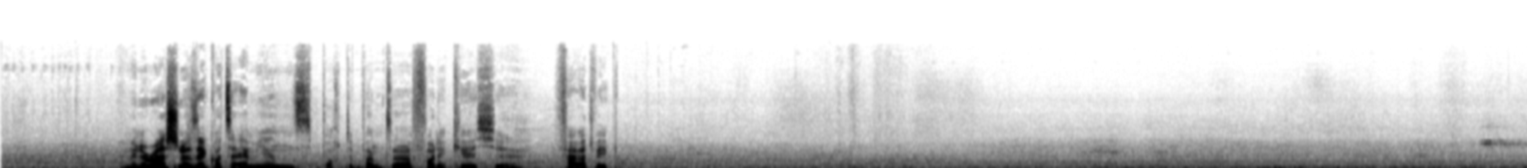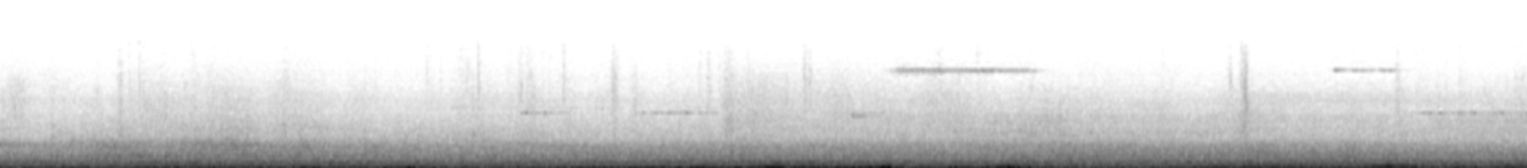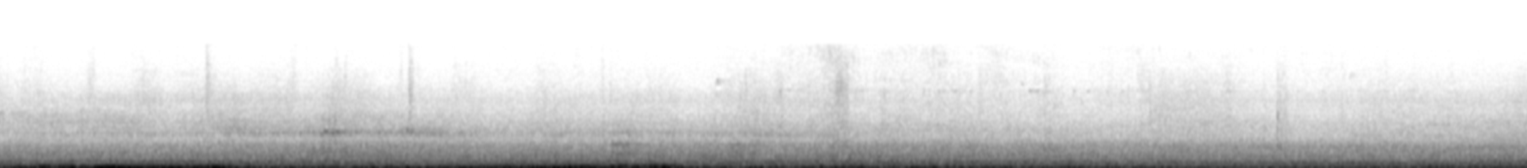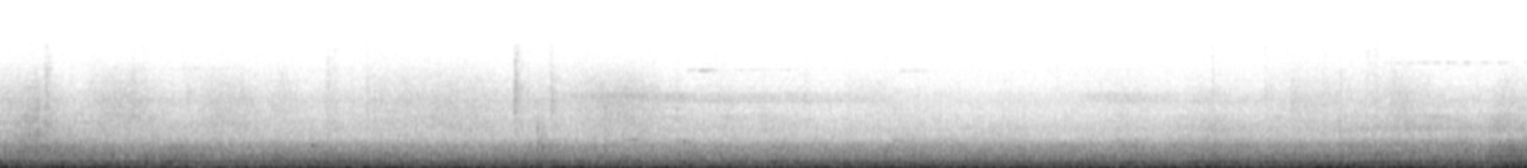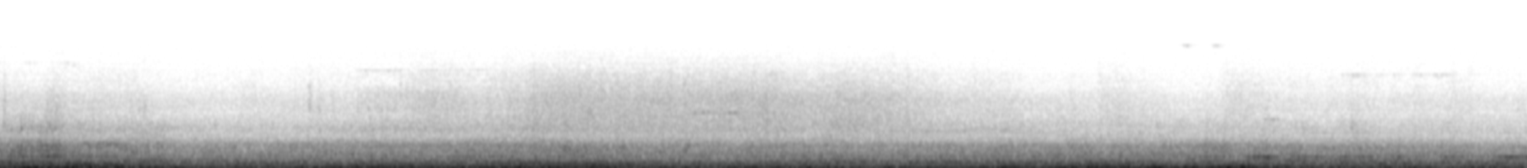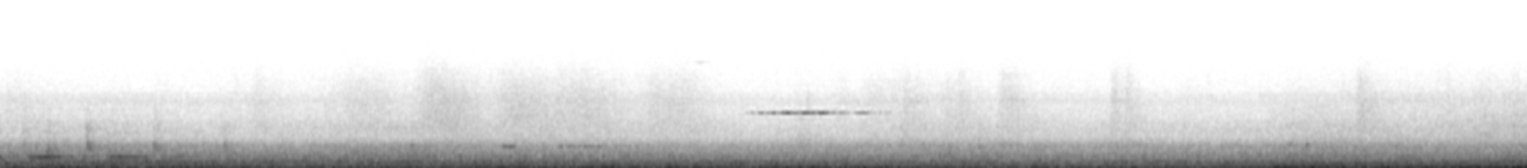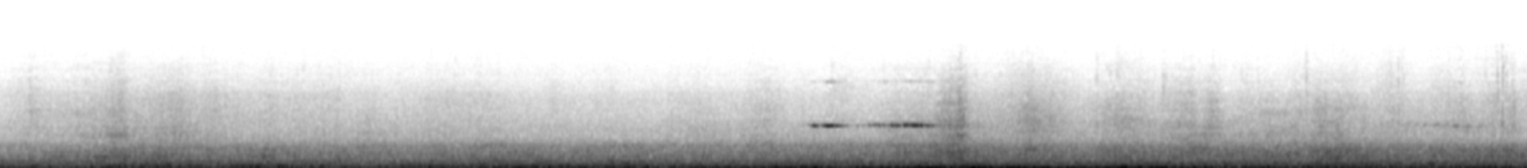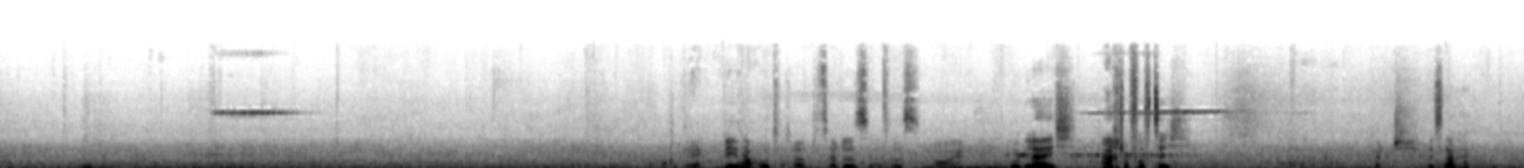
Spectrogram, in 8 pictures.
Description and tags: AMB PARIS Porte de Pantin vor Kirche
Ambience, Pantin, Paris, Street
